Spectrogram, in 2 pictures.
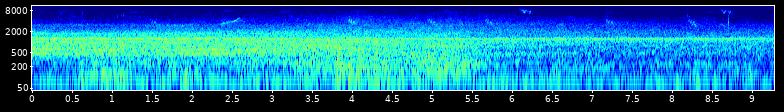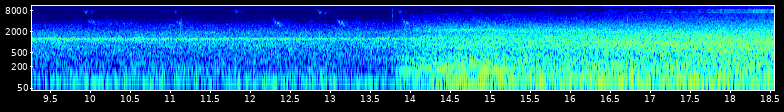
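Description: A train running on the line, a steady rolling rumble with a faint whine that eases off for a while and then grows louder again about 14 seconds in as a train draws nearer. Faint short chirps come through above it.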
